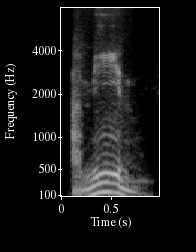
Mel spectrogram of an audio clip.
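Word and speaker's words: أَمِين: A-nya pendek, min-nya panjang. Amin. Berbeda dengan kalau A-nya panjang, min-nya pendek. Amin. Artinya berimanlah atau berilah jaminan keamanan. Nah, ini berbeda. A-nya panjang, min-nya panjang. Sehingga menjadi lebih panjang lagi.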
